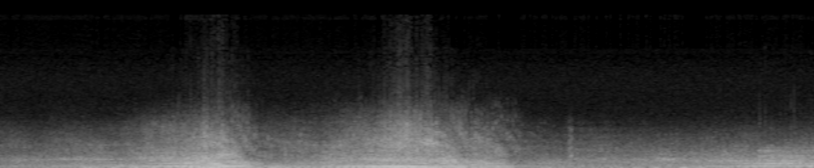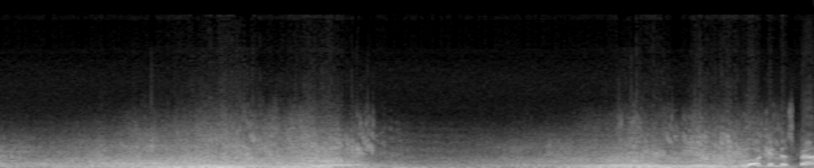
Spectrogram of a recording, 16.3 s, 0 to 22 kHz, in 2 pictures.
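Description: Late model stock cars race around Jennerstown Speedway in 1993, engines swelling and fading as the pack passes in waves, loud and continuous beneath an announcer's steady commentary.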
